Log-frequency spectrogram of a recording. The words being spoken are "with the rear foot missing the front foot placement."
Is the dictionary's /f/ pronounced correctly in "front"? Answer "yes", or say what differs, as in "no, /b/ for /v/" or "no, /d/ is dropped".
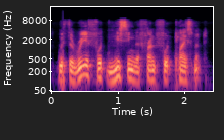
yes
